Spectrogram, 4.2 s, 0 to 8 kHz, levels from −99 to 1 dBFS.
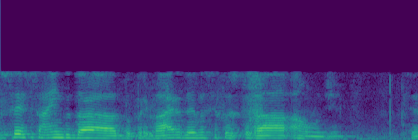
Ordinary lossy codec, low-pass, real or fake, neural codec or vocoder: AAC, 16 kbps; 7.2 kHz; fake; codec, 16 kHz, 4 kbps, FunCodec, trained on LibriTTS, 50 frames a second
